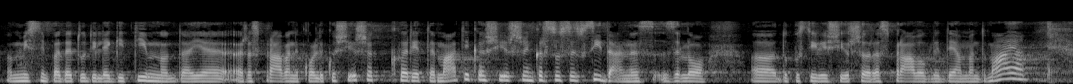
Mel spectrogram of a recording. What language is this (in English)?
Slovenian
